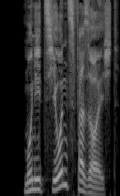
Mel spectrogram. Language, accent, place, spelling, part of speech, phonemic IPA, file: German, Germany, Berlin, munitionsverseucht, adjective, /muniˈtsi̯onsfɛɐ̯ˌsɔɪ̯çt/, De-munitionsverseucht.ogg
- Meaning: contaminated with munitions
